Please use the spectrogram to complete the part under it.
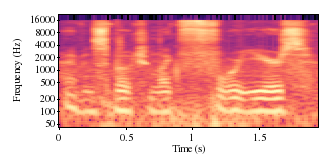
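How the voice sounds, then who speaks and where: Male horror audio-drama narrator, slightly deep, conversational and confiding, uneasy, hesitant; faintly noisy recording. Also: monotone, normal speed. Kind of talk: first-person diary-style horror narration, performed conversationally. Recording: clear background noise.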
